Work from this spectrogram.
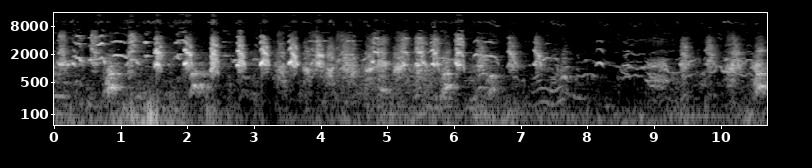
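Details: Six-week-old Belgian Malinois puppies calling together in a rapid, overlapping chorus of short high yips and whiny squeals, several per second, with brief bark-like notes and some human voices in the background.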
